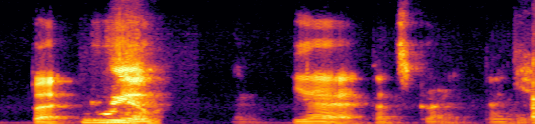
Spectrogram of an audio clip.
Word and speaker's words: Nguyen: Oh, well, can you tell me what the correct pronunciation is? It's Nguyen, but Nguyen.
